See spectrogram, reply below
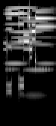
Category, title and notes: Sound effects > Electronic / Design
UI action sound effect
This sound was made and processed in DAW using only my samples and synths; - Clicky UI sound effect made to represent an action in the menu - I used two synths in this sound effect. First one is a saw wave with some interesting phaser shape + enveloppe with short release. Second one is randomly arpeggiated square wave, also with short realease. Some post-processing and you get this. - Ы.
click, interface, action, sci-fi, user-interface, synthetic, UI, desktop, application, press, button, switch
